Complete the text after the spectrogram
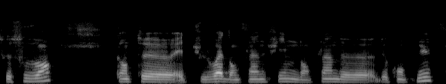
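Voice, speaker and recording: A man speaks fairly quickly. His voice sounds dry and close, without any echo. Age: 40s. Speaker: film director and producer. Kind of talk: interview. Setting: video call. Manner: casual, with many hesitations.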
